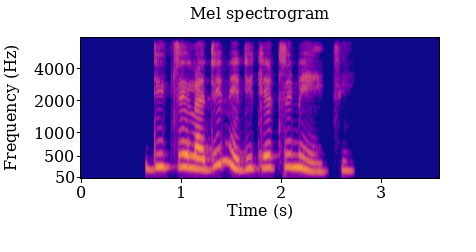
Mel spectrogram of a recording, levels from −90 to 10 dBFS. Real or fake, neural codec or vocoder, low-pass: fake; codec, 44.1 kHz, 3.4 kbps, Pupu-Codec; 7.2 kHz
